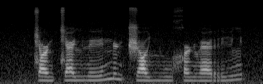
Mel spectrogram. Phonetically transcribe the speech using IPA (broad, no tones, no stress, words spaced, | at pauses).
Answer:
cɒɳcælʲ ðeneɳ t͡ʃɒ ʎuxɒɳðæril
